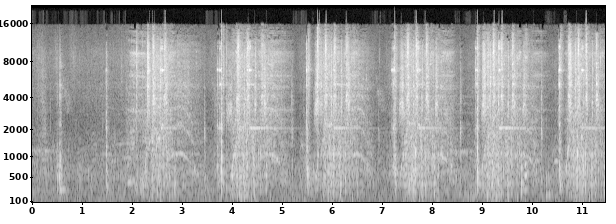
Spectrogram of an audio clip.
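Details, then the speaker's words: Free Troy-Bilt lawnmower with a clogged air cleaner and gummed carburetor, no gas in the tank: repeated pull-cord bursts with brief sputtering catches that die straight away on carburetor cleaner spray; no fuel. "let's see if it'll crank or even try i don't have any gas in there so"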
